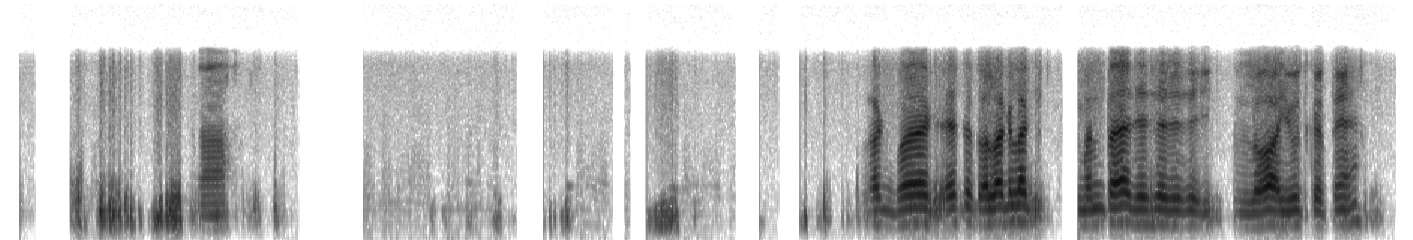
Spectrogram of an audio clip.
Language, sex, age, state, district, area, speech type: Hindi, male, 18-30, Rajasthan, Nagaur, rural, conversation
